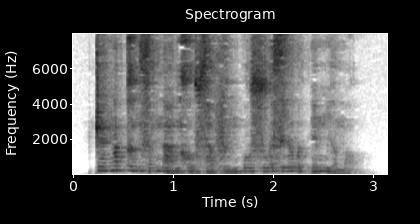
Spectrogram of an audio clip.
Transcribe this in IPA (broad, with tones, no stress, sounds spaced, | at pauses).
ʈ ɛ˧ ŋ a˦˥ k̚ ɣ ə˧ ŋ s ə˧˥ m n aː˨˩˦ n x o˨˩ w s a˨˩ w v ɨ˨˩˦ m ɓ o˧˥ s u˧˥ ə̯ s i˧˥ ə̯ w ə˨˩ k̚ l e˧˥ m i˨˩ ə̯ m ɔ˨˩ k̚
